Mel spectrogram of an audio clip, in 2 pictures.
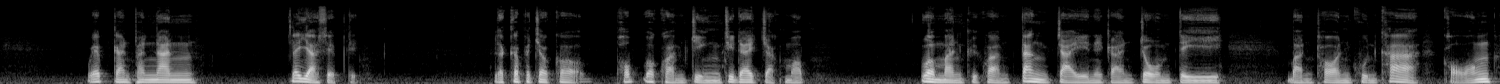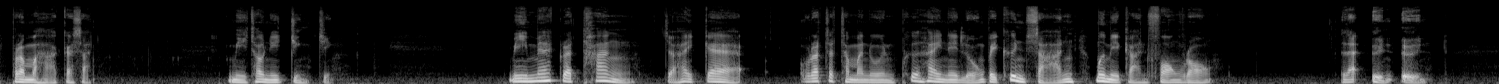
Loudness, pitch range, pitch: -18 LUFS, 90-120 Hz, 100 Hz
